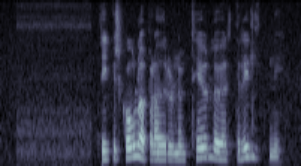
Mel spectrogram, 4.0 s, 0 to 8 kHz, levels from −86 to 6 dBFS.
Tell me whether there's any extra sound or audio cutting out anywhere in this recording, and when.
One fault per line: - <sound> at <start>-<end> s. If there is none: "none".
none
